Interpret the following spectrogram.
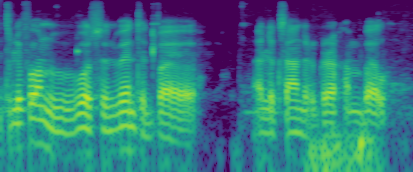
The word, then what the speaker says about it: Graham: The telephone was invented by Alexander Graham Bell. Graham, H is not Graham pronounced.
